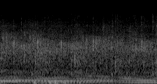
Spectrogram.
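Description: An audience claps in a steady, dense burst of applause, a continuous crackling wash of many hands at even loudness, with no voices over it.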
